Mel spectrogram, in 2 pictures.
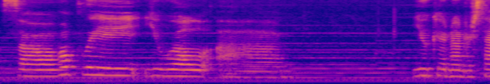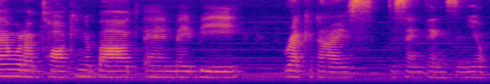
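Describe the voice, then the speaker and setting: A woman from Serbia with a Serbian accent, speaking English as a second language, telling her personal story in a halting way as she searches for words. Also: lowish voice, little pitch movement. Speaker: face yoga vlogger. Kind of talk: personal testimony vlog. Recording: echoey room with music behind.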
